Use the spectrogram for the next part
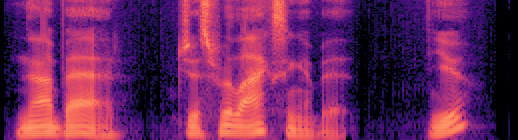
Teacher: notice the intonation on you. It goes up. It is an invitation.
